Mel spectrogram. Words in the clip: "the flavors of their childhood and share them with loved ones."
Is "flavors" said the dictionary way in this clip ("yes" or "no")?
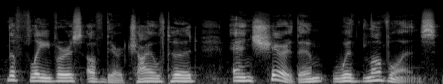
yes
